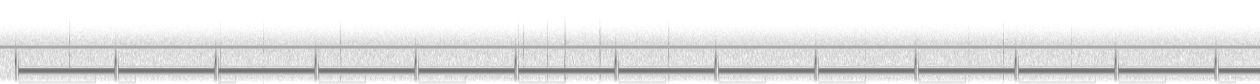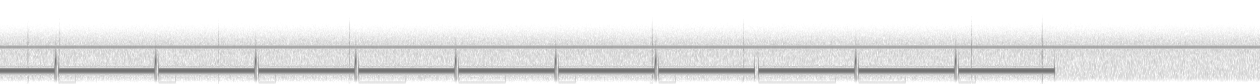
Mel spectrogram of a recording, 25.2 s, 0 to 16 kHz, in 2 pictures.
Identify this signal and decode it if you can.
Radio time signal (WWV, Colorado), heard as ticks, one a second, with static crashes and a steady whistle near 1910 Hz.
